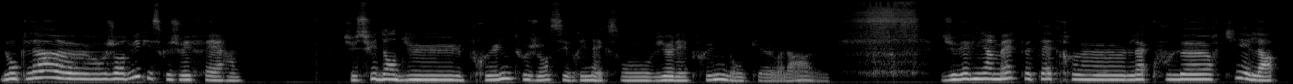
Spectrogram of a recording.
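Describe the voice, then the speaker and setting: A woman's voice: mid-range voice, slow, warm tone. A middle-aged woman chatting through a casual makeup tutorial, with many fillers and restarts. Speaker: beauty vlogger.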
